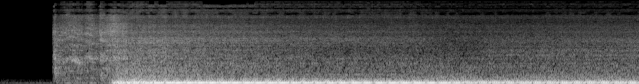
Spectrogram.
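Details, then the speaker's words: 1967 Chevy C10 with LS swap, plugged injectors from dirty fuel, after forgotten injector plugs on one bank were reconnected: starts promptly into a deep, smooth, even idle; all eight cylinders firing instead of four. "So, instead of four cylinders, that's running on all eight."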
